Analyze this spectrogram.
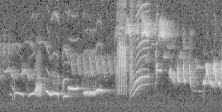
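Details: Common blackbird song: low, mellow fluted phrases rising and falling, broken by a burst of high, scratchy twittering and thin squeaks toward the end, with no other sound competing.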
